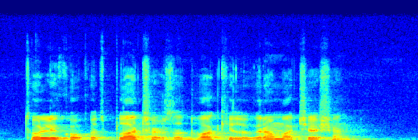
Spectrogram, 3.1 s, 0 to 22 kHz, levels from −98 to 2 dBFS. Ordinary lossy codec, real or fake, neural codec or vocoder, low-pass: none; real; none; 19.8 kHz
